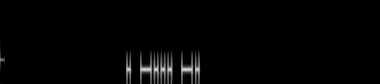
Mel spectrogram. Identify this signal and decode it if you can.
Morse code, heard as a keyed tone, about 34 wpm, 700 Hz. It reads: EBN
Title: All Cut Numbers - 3-Digit 35wpm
